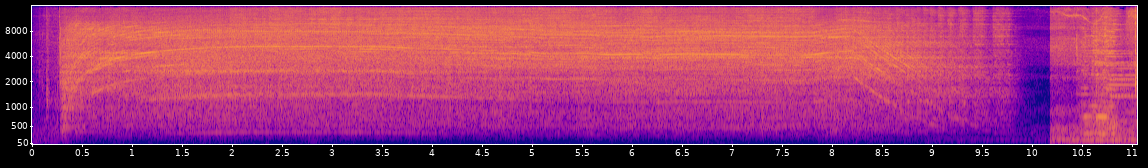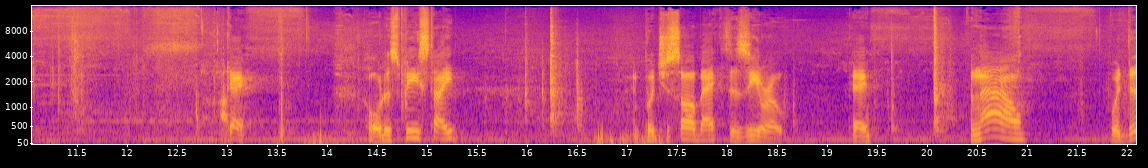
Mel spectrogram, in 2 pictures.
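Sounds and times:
miter saw cutting wood: 0:00.0 - 0:14.5, 0:19.2 - 0:22.0.

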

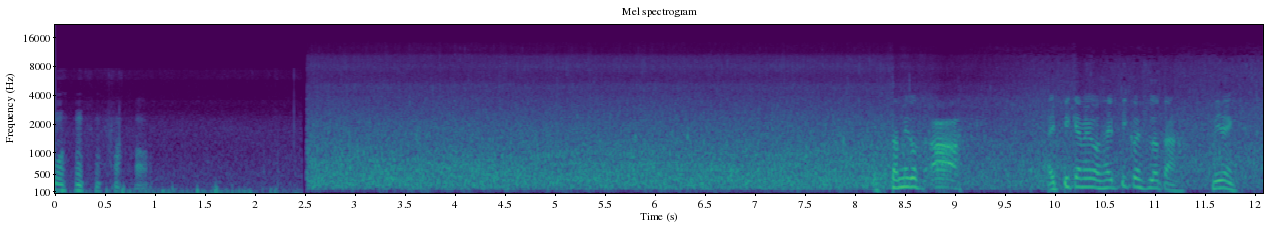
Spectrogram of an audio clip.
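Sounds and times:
river water rushing over rocks: 0:02.5 - 0:12.0.

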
